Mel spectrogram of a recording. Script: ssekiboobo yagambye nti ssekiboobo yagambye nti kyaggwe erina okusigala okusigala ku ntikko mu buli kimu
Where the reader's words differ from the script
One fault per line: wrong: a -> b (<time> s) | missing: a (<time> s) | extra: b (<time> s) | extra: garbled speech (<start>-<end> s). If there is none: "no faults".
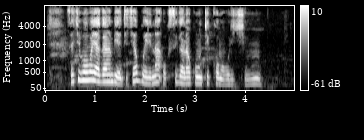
missing: ssekiboobo yagambye nti (1.6 s)
missing: okusigala (2.9 s)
